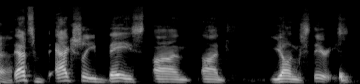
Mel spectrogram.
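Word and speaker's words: Jung: There's a video of this guy um shoot my Carl Young. Oh yeah. Have you seen the video? J u n it's pronounced young but it looks like John.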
